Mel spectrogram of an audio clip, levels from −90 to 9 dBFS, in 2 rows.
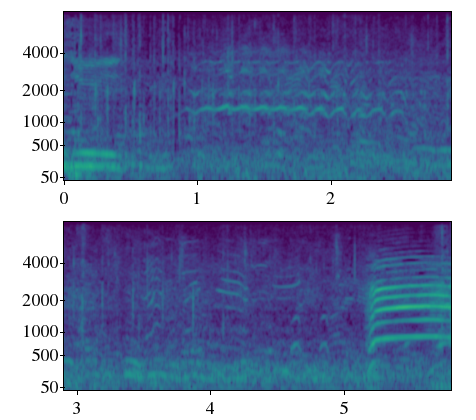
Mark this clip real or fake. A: real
